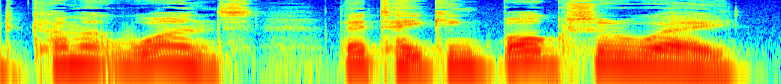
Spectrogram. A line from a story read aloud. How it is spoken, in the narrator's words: shouted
